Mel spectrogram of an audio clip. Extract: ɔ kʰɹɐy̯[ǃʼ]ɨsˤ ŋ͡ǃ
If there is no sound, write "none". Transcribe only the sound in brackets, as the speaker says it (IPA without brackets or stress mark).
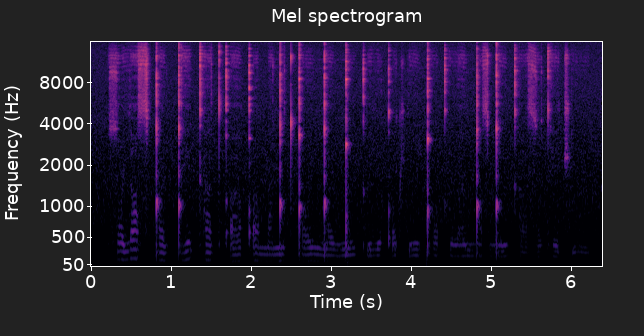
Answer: ŋ͡ǃ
